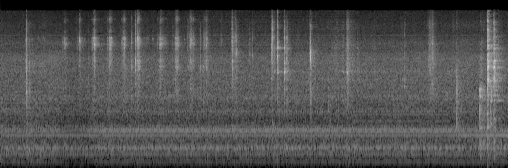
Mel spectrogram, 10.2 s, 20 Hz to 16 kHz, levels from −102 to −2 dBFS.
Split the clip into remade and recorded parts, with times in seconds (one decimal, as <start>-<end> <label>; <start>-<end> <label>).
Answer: 0.0-3.8 recorded; 3.8-7.1 remade; 7.1-10.2 recorded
